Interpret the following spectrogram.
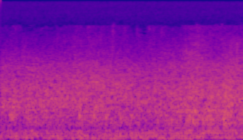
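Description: Steady outdoor background noise, mostly a low rumble, with no distinct event.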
